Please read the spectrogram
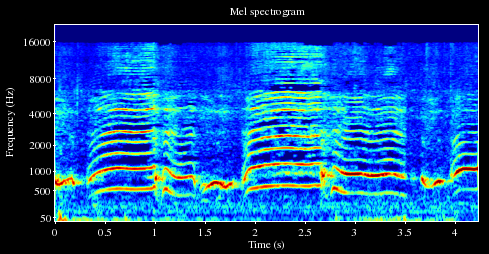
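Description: A series of high, drawn-out crying wails, about five in a row, each held for around half a second to a second, some bending in pitch.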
